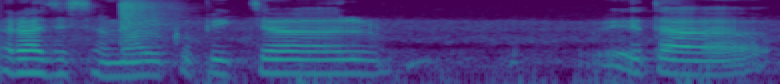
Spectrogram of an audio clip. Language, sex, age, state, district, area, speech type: Nepali, female, 45-60, West Bengal, Darjeeling, rural, spontaneous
